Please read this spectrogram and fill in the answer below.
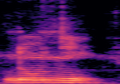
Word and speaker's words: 눈: And then the last one is 눈이. Now with the nian, it has the same pronunciation whether it's at the beginning or at the end. So this one doesn't matter. It stays the same no matter what.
